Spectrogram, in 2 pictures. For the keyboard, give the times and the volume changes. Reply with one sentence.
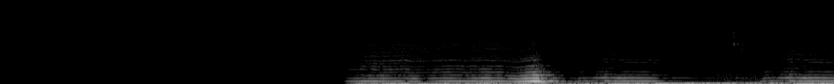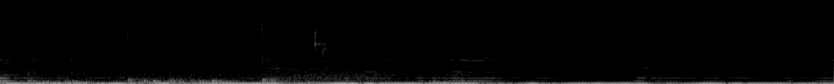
The keyboard can be heard from 6.9 to 13.2 s, getting louder then quieter.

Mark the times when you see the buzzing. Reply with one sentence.
The buzzing can be heard from 3.5 to 16.6 s.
